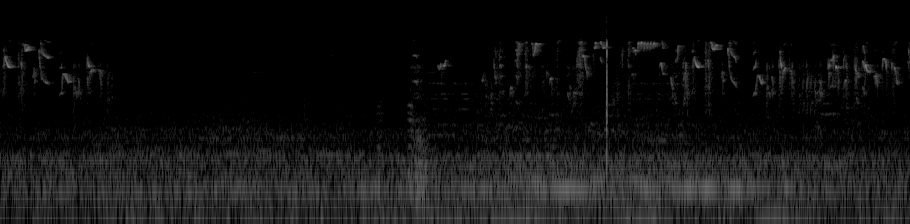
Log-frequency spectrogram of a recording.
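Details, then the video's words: Contest-style song of a finch in Vietnam: an opening burst of high chips, a quieter pause of several seconds, then a long busy run of sharp, high twittering notes. One loud click and a faint hum. "Tiếng thanh tước hót đấu"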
